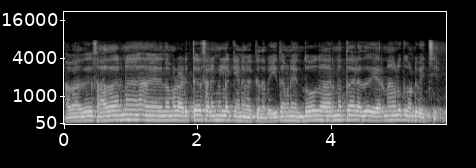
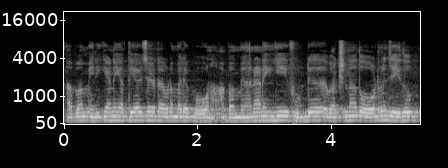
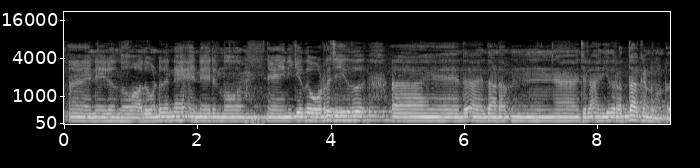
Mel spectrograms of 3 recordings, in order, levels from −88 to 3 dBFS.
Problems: none marked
